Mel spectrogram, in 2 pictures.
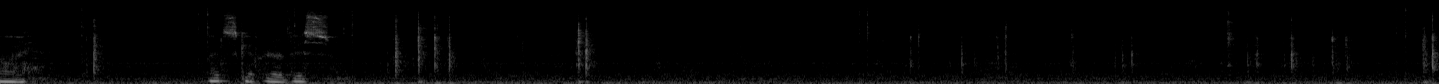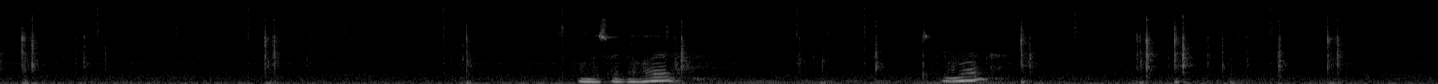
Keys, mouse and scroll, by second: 2.0-4.0 drag, 2.9-5.5 right drag, 4.4 ctrl+x, 5.8 KP_3, 8.6-10.6 drag, 11.3 a, 12.5-14.8 typing, 16.2-19.8 drag, 17.1 z, 19.2 right click, 19.8-21.9 middle drag, 22.1 click, 22.7-23.8 middle drag, 24.6 Tab, 25.1-26.8 right drag, 25.8 z, 26.3 Tab, 26.8-28.7 middle drag, 27.8 z.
